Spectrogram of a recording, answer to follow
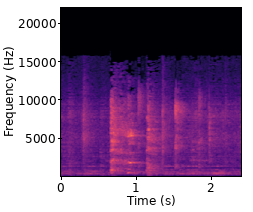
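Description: A person coughing in a short burst a little over half a second in, over music playing from a television.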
